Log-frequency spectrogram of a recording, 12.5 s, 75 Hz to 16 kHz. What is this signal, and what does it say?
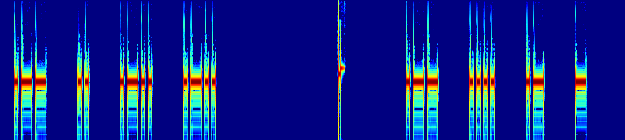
Morse code, heard as a keyed tone, about 17 wpm, spaced as for 10 wpm, 700 Hz. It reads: WILL WHAT
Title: 3x Character Spacing - Top 100 Words - 17wpm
